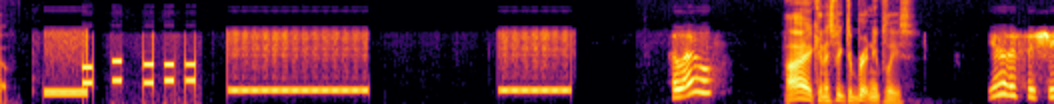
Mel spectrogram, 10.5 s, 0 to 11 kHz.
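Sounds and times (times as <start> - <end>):
telephone dial tone: 0.4 - 3.7, 5.0 - 5.8
speech: 7.8 - 9.2, 10.1 - 10.5.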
